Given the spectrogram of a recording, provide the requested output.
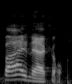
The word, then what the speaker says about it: Binacle: It's Binacle.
